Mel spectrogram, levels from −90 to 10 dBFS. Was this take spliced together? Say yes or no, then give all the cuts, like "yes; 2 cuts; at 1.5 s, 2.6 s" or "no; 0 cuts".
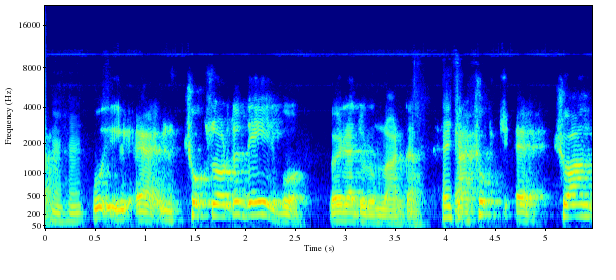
no; 0 cuts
